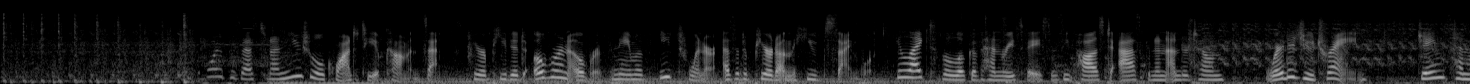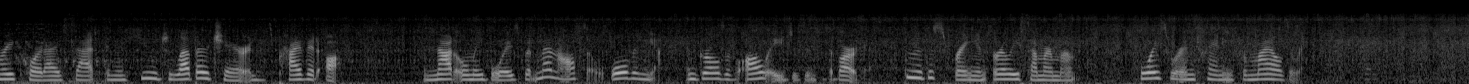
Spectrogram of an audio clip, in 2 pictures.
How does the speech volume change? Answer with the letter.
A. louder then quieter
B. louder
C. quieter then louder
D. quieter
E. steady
E.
